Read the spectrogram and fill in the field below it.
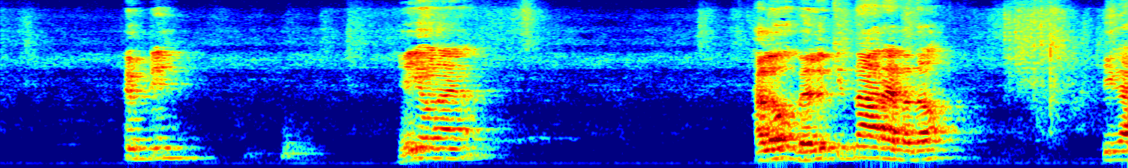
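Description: A middle-aged man speaks calmly into a close microphone, in short phrases.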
